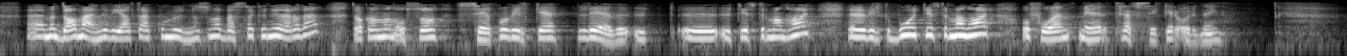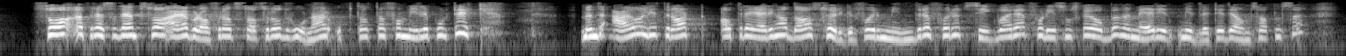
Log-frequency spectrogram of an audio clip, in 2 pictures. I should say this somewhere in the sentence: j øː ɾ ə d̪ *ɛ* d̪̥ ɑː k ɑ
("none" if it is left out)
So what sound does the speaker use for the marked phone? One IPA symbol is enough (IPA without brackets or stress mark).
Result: ɛ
